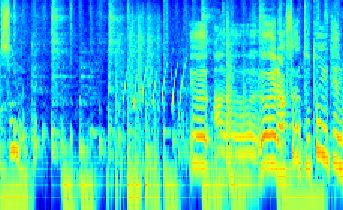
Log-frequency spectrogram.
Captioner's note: shake shake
